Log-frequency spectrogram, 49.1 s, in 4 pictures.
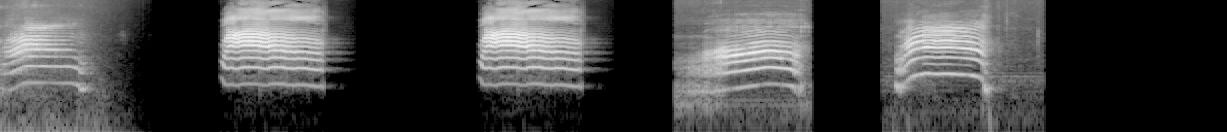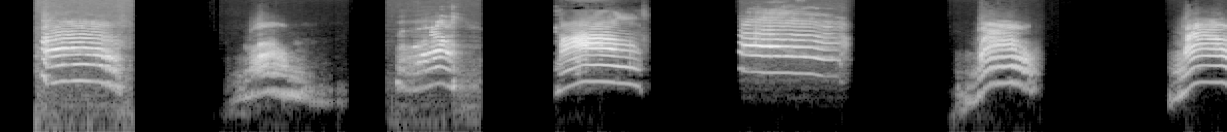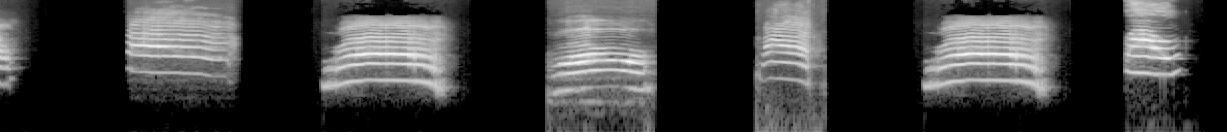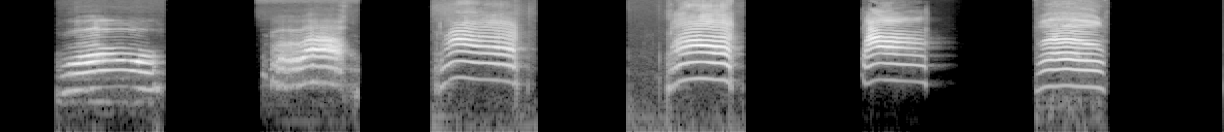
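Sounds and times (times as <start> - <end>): cat meowing: 0.0 - 1.0, 2.2 - 3.4, 4.8 - 6.0, 6.8 - 8.1, 8.9 - 10.0, 12.6 - 13.6, 16.2 - 17.1, 17.8 - 18.8, 19.7 - 20.8, 21.9 - 22.7, 24.0 - 24.8, 25.8 - 27.0, 27.8 - 29.1, 30.0 - 31.1, 32.1 - 32.8, 33.8 - 35.1, 35.8 - 36.4, 37.4 - 38.4, 39.4 - 40.4, 41.1 - 42.2, 43.4 - 44.2, 45.4 - 46.3, 47.2 - 47.9.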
